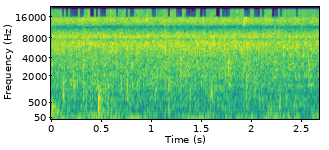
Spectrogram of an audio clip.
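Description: A small onion frying in hot oil for a curry: an even, close hiss of sizzling with faint crackles and a soft stir, steady for the whole moment, with no talking.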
